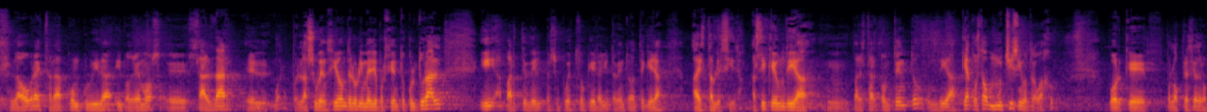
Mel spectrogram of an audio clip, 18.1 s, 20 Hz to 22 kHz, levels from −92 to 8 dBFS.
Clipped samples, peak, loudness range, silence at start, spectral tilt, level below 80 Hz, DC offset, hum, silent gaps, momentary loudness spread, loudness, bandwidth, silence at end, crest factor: under 0.1%; -2 dBFS; 5 LU; 0 s; -5 dB/octave; -60 dBFS; under 0.1%; none; none; 14 LU; -24 LUFS; 16 kHz; 0 s; 22 dB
